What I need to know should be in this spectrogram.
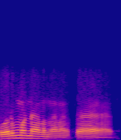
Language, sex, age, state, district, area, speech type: Tamil, male, 30-45, Tamil Nadu, Thanjavur, rural, conversation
